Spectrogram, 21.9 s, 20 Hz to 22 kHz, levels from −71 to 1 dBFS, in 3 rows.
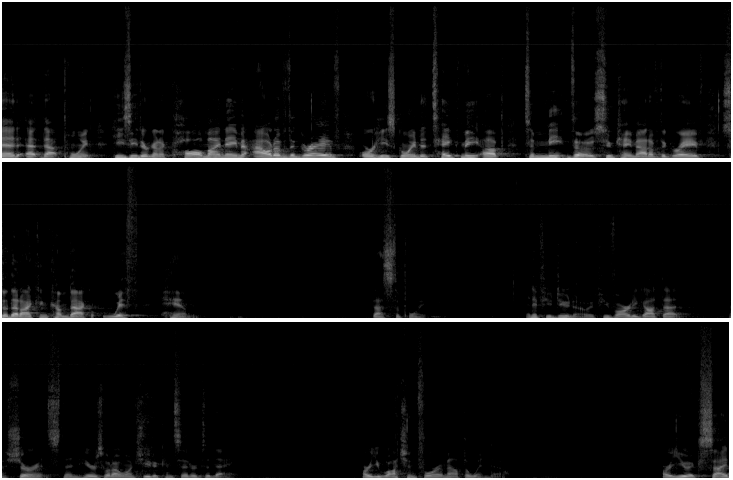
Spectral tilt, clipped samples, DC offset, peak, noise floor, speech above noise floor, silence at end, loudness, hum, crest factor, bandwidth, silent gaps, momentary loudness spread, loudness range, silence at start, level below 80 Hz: -5 dB/octave; under 0.1%; under 0.1%; -14 dBFS; -66 dBFS; 32 dB; 0 s; -34 LUFS; none; 20 dB; over 20 kHz; none; 15 LU; 14 LU; 0 s; -78 dBFS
